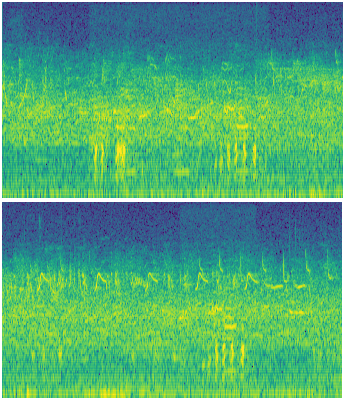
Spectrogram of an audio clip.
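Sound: cormorant colony calling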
